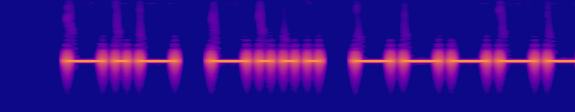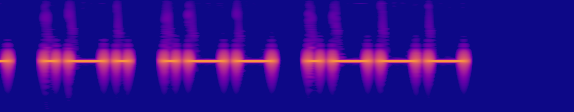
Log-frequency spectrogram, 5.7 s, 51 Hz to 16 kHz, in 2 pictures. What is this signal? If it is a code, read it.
Morse code, heard as a keyed tone, about 21 wpm, 700 Hz. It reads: KB0RWJ
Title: USA Call Signs - 6 Characters - Repeated 2x - 20wpm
